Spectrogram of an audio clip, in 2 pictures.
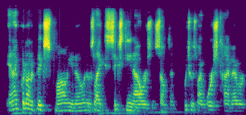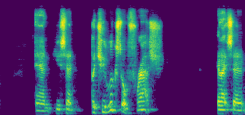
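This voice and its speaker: A man at medium pitch speaks in an animated tone. His pace is moderate and his pitch variation ordinary. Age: 60s. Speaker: endurance athlete and special forces trainer. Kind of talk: podcast interview. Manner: animated storytelling.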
